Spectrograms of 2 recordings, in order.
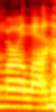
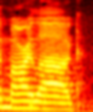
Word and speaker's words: Mar-a-Lago: Oh my God, is that what insiders call it? Mar-a-Lag? They say almost all of the syllables, but just lop off just that one last O.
